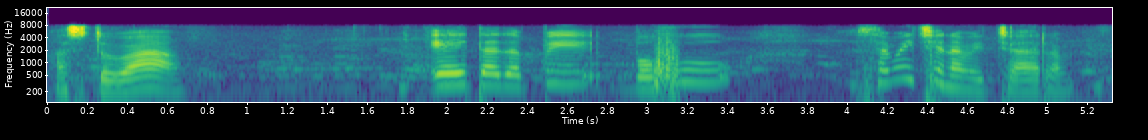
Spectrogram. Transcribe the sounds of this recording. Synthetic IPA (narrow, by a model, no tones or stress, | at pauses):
ɐst̪uʋaː | eːt̪ɐd̪ɐpːibɐhu | sɐmiːt͡ʃʰɐnɐʋit͡ʃaːɾɐ̰m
